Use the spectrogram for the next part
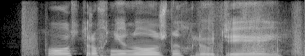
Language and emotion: Russian, sad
